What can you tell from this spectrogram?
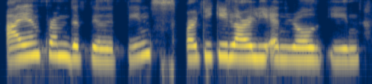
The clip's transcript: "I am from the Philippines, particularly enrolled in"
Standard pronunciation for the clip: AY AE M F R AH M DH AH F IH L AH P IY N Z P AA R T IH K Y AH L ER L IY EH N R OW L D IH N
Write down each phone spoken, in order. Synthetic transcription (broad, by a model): AY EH M F R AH M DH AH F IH L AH P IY N S P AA R T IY K Y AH L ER L IY EH N R OW L D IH N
